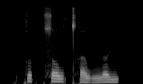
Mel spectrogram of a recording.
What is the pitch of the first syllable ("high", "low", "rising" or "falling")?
low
